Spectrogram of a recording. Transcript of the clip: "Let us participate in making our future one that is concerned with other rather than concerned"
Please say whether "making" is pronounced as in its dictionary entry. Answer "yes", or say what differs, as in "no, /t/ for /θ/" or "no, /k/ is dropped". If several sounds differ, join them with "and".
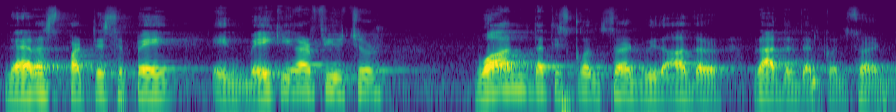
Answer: yes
